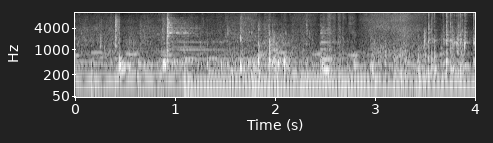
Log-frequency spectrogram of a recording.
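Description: Braised lamb trotters, chillies and spices tipped from a wok into a stainless steel pressure cooker, with repeated clinks and scrapes of metal on metal, over background music with steady low notes.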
